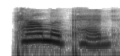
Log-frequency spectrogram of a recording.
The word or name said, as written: palmiped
